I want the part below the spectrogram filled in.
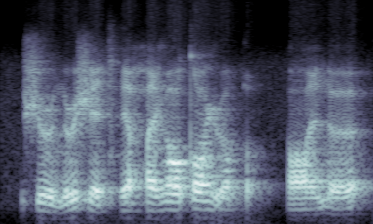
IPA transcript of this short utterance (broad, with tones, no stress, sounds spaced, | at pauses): ʃ ə˞˧˩ n ə˞˥ ʃ ɛ˧ t͡sʼ ɛ˥˧ ħ æ˥ ɣ ɔ˥ tˤ ɛ˥ ɣ ə˞˩˧ q | ʕ æ˩˧ n ʌ˩˧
